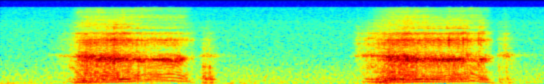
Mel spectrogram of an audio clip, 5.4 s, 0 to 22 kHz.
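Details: Real self-recorded sleep; person fell asleep fast, around 8:45, and slept deeply, reportedly REM. Two long, loud, rattling snores on the in-breath, each followed by a brief snort and a quiet pause. Ordinary heavy snoring.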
